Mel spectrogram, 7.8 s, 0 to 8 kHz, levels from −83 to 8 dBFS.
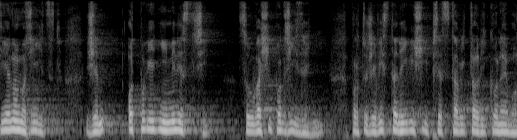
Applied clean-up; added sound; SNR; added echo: none; none; none; none.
